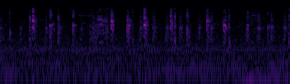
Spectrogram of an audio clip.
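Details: Great blue heron chicks at a Chesapeake nest, watched by a live camera as they are fed, give uneven bursts of harsh clicking notes, some with short squeaky overtones.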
